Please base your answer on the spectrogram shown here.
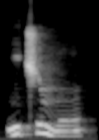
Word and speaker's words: Ничему: Ничему. В конце.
